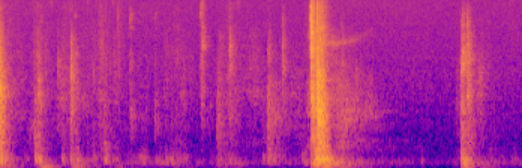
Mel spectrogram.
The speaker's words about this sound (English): Go outside and shut the door.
